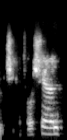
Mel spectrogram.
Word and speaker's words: Ruchika Tulshyan: start off a meeting, I'll make sure I'll pronounce my name, Ruchika Tulshyan.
